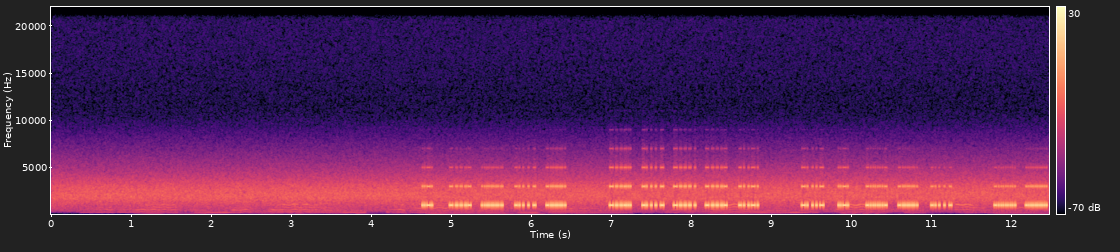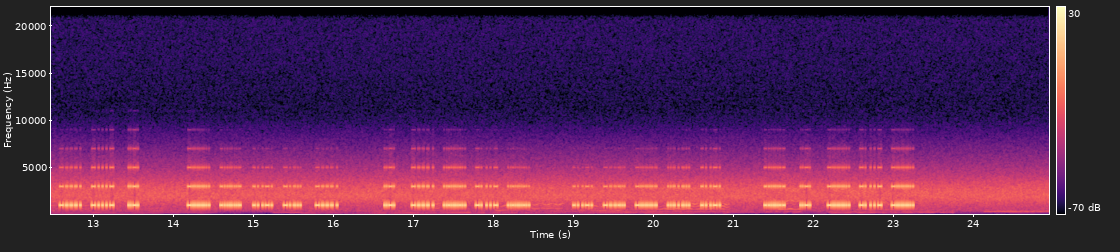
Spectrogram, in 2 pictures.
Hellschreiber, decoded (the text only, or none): 1A3V6 RUFA4 W1O6V C2PN1 EQ4KF 1FZWZ 4RBX4 01EWE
